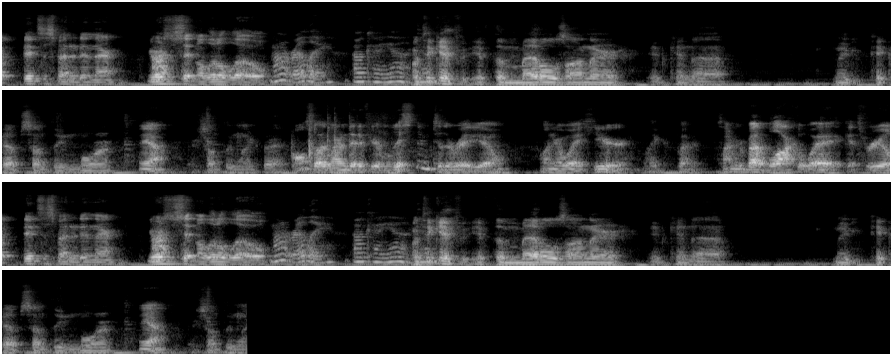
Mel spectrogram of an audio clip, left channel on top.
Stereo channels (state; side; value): drops out; right; at 11.4 s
